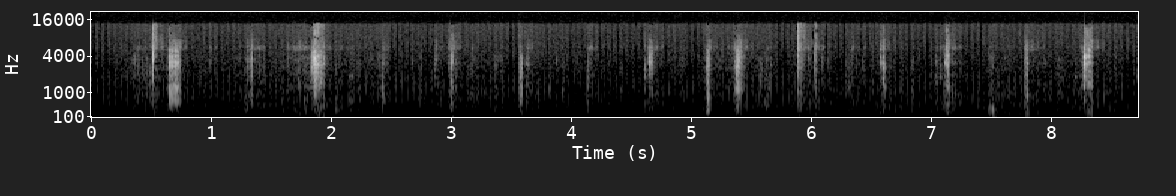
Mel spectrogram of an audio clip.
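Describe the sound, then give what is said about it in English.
Someone bites into a Burger King Impossible Whopper with onions and sliced tomatoes, then chews. Many faint, crisp crunching clicks come in an irregular rhythm against near silence, with no talking. “So here's the first bite of the Burger King Impossible Whopper.”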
